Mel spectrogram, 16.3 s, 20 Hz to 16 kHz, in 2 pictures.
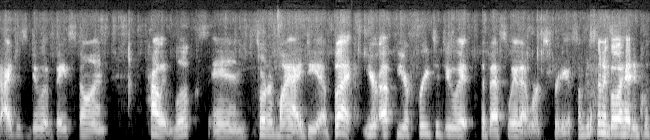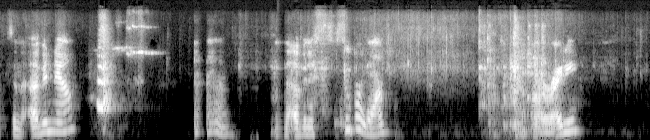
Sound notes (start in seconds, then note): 9.4 oven door creaks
